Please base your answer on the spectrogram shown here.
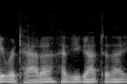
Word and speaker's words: Rattata: purple mouse creature and it pronounces its name rat tata rattata again the pokey rap leads to inconsistencies pronouncing it rattata again we discredit the poke wrap and consider the correct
